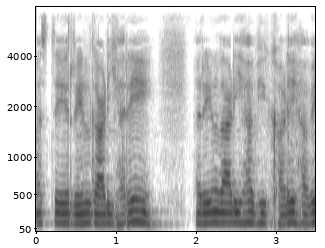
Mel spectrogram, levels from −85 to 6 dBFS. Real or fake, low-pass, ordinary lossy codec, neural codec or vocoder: real; 7.2 kHz; AAC, 32 kbps; none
